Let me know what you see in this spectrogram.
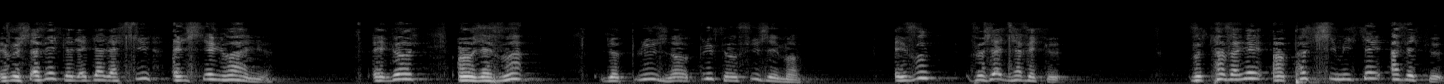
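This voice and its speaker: Long, frequent pauses break up a man's very slow speech, high in pitch with lively intonation. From Belgium. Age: 60s. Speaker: Jesuit priest, conference speaker. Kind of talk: lecture.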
